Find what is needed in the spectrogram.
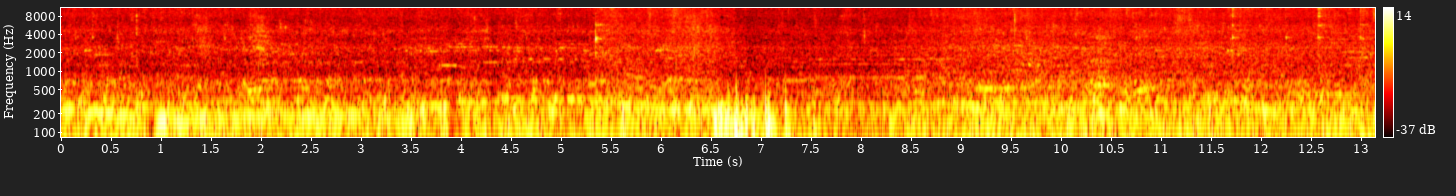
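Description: Restaurant dining-room ambience: indistinct background voices over a steady hubbub, with occasional light clinks of utensils on crockery.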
